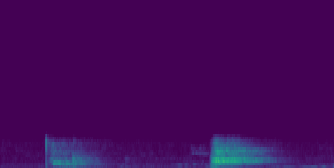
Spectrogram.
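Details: Shih Tzu named Gogo staying four days at a pet boarding place, giving two short sharp barks about one and a half seconds apart, the second louder, with faint voices between.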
